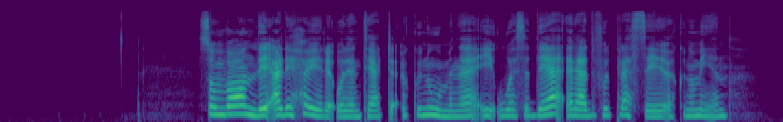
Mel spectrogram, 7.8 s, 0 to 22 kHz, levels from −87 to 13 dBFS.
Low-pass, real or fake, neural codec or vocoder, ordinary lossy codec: 14.4 kHz; real; none; none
